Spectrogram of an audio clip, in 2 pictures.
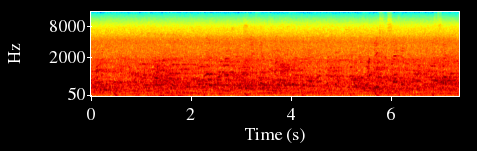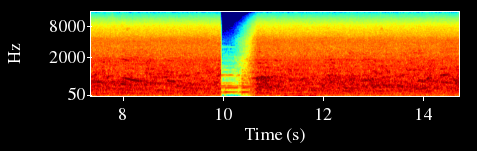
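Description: Steady rushing of an indoor waterfall, with the murmur of voices mixed in. The sound cuts out suddenly for about half a second roughly two-thirds of the way through.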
